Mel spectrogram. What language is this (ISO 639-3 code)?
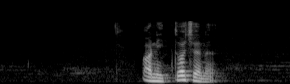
sin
